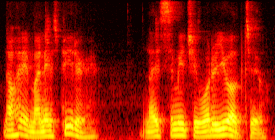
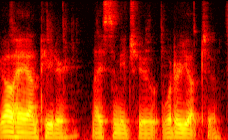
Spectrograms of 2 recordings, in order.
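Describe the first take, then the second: First: "Peter", "meet you", "up to" lifted higher, very friendly and eager; rapport-seeking upward lilt. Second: "I'm Peter", "meet you", "up to" kept level, no upward lilt; even tone. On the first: Coach showing men how not to greet a woman, over-friendly upward lilt. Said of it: "going up at the end of your sentences". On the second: Coach showing the right greeting, even relaxed tone on "Peter" and "up to". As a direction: say "nice to meet you" and "what are you up to" evenly, dropping off casually. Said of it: "So just be even, like I'm talking now".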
